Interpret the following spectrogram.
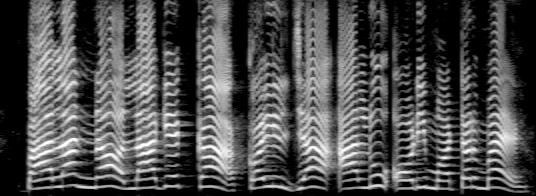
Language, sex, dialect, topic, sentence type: Bhojpuri, female, Northern, agriculture, question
